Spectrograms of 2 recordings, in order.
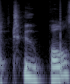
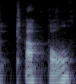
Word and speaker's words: tuple: um what's I call what I pronounce as a tuple some people pronounce as a tuple I'm not sure which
